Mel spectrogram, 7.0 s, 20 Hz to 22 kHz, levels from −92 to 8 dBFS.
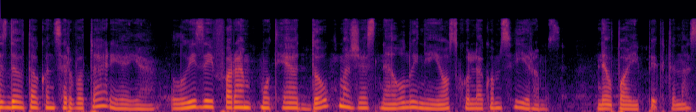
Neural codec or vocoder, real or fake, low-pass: codec, 24 kHz, 0.9 kbps, WavTokenizer, medium speech release version 1; fake; 10.8 kHz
